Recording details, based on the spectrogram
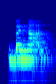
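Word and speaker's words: banal: बनाल, बनाल का भी प्रोनाउंसिएशन देखो, बनाल. ओके, बनाल. This is from French.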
